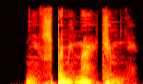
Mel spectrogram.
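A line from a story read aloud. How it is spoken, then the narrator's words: Muffled whisper. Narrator (Russian): Лариса, закрыв ладонями свое пылающее лицо, прошептала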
